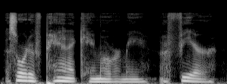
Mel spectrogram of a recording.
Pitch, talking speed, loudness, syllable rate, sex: 135 Hz, 240 wpm, -17 LUFS, 5.5 syllables/s, female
